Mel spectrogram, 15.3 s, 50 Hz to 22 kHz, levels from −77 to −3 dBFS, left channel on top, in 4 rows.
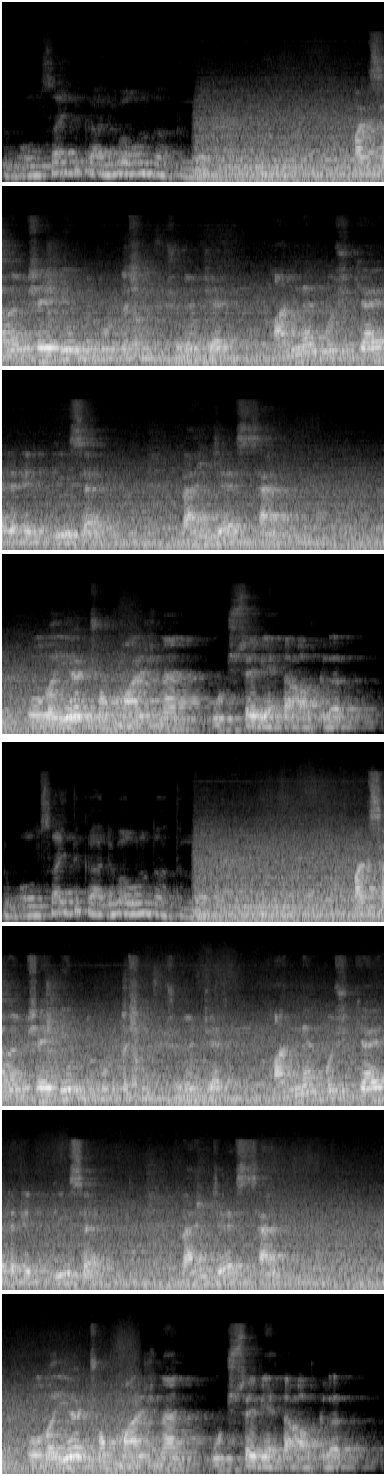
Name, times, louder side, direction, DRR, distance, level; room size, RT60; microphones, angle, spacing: voice 1, 0.0-2.9, right 1 dB, 90° right, 4 dB, 2.4 m, -33 dB
sound 1, 1.9-12.9, right 2 dB, 70° right, 1.6 m, -29 dB
sound 2, 2.1-14.1, equal, ahead, 2.2 m, -37 dB
voice 2, 3.5-6.1 6.5-8.7 9.4-10.5 11.4-14.8, right 1 dB, 30° right, 3 dB, 1.8 m, -22 dB
22.0 x 12.0 x 5.1 m, 1.3 s
head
